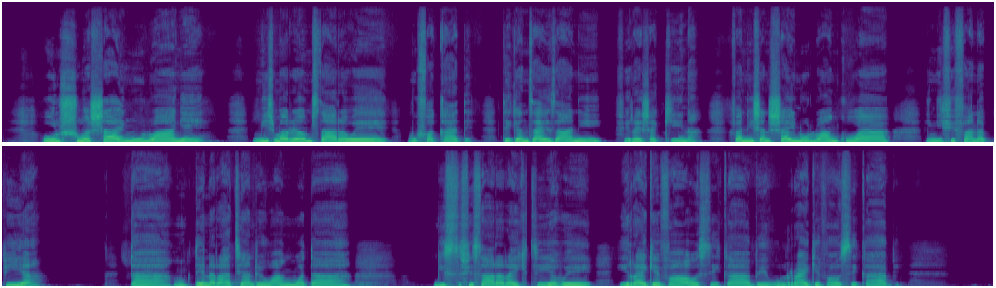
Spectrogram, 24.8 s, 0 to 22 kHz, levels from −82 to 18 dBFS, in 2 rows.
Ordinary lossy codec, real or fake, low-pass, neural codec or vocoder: none; real; none; none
